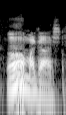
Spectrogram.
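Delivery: loud burst on "Oh", then falling; loud exasperation. Real, not acted. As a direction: let the frustration burst out. Bursts out after hushed confession.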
